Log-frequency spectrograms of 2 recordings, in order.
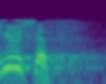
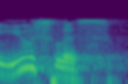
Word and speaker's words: Yusuf: shalom my name is youssef can you say yusuf you said yousuf you're very good i wish you teach my wife she keeps mispronouncing it she calls me useless now how many of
